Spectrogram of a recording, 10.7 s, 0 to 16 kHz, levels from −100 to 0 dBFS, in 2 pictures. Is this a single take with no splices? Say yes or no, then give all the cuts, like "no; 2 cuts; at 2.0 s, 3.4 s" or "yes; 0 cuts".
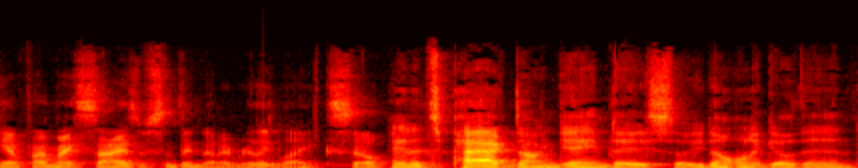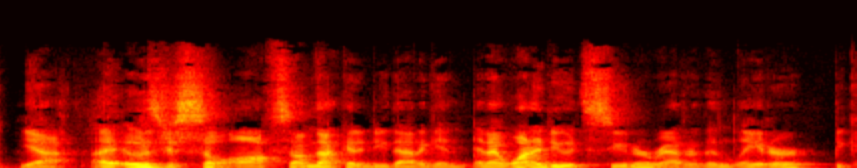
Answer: no; 2 cuts; at 5.8 s, 8.3 s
